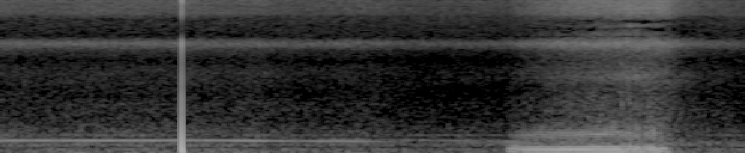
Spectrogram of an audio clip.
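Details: Foster dog snoring gently during sleep.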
